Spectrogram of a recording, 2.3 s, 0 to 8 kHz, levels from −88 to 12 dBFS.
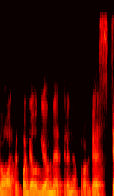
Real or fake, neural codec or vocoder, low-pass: real; none; 7.2 kHz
